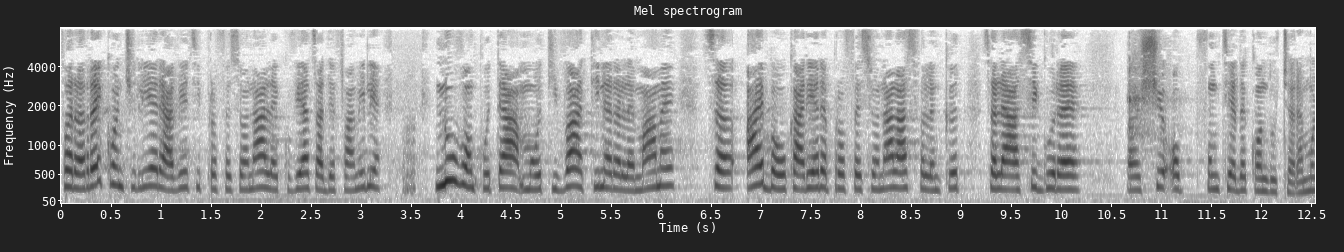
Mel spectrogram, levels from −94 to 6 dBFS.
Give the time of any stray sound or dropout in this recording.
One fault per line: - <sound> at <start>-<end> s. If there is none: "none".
- laugh at 3.4-3.6 s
